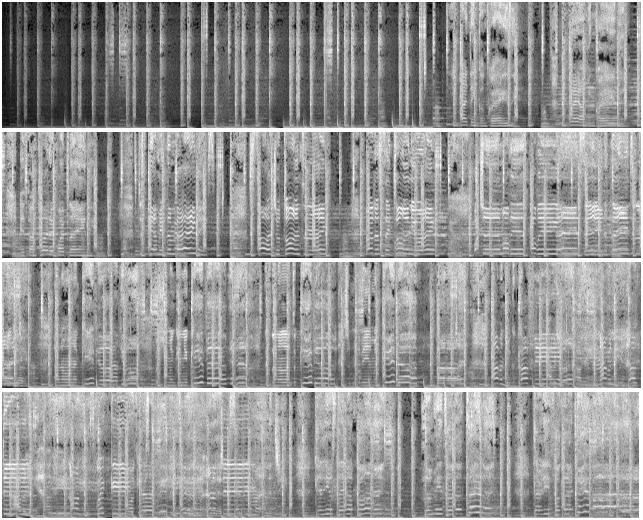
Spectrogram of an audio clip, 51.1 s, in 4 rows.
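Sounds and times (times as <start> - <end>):
moombahton drum beat: 0.2 - 51.0.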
